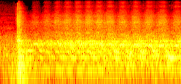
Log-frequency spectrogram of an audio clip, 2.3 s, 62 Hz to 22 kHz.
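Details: Mk1 Ford Fiesta Ghia 1.1 barn find, choke on, jump pack connected: sharp click, then steady rhythmic cranking churn that never catches. Cranking no-start; they suspect the starter motor, which only cranks about 10 seconds, not the battery.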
